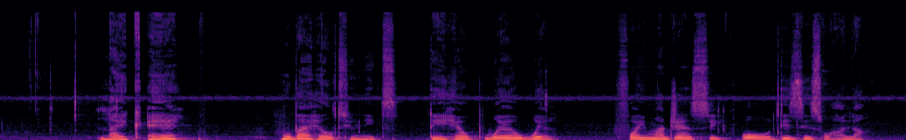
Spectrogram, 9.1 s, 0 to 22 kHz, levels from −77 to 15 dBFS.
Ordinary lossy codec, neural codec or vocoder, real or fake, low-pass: none; none; real; none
